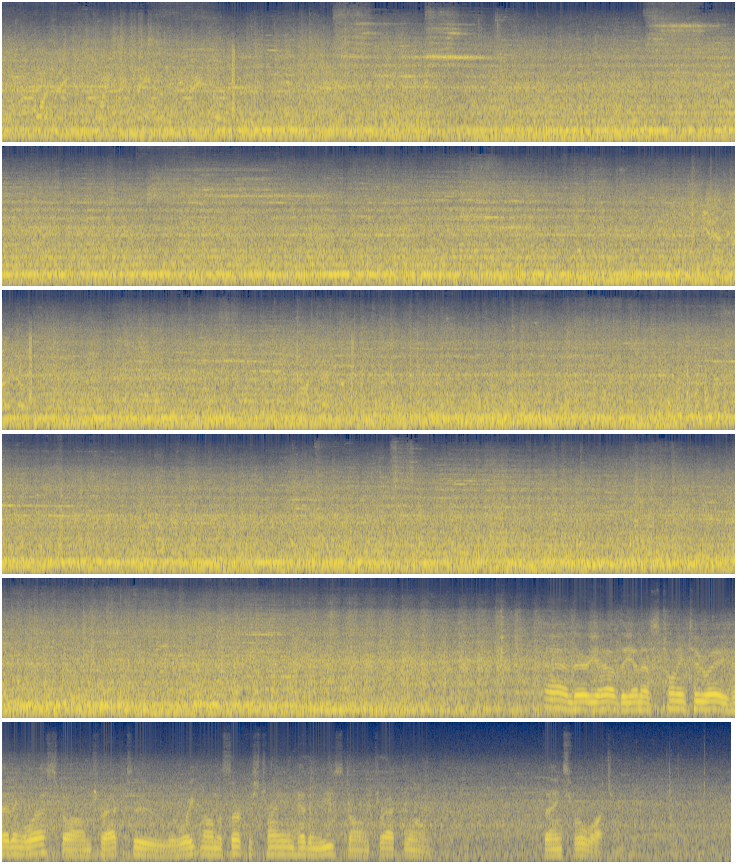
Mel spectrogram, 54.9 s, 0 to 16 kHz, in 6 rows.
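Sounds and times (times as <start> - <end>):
freight train wheels rumbling on rail: 0.0 - 54.9
high wheel squeals: 4.2 - 6.3, 10.1 - 16.0, 27.2 - 28.5, 32.9 - 34.0, 39.6 - 40.2.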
